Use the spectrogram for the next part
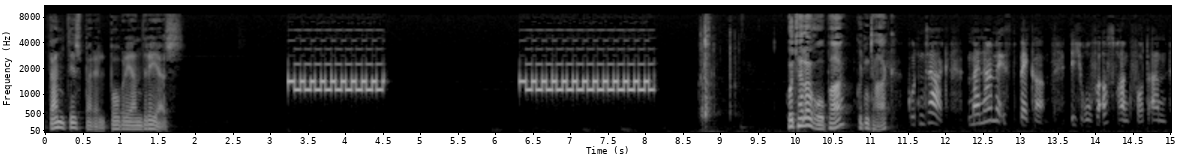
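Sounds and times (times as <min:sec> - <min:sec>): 
speech: 0:00.0 - 0:01.9, 0:09.9 - 0:15.0
telephone ringing with an electronic warble: 0:03.2 - 0:04.6, 0:06.3 - 0:09.0
clatter of telephone receiver being picked up: 0:08.7 - 0:09.3.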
